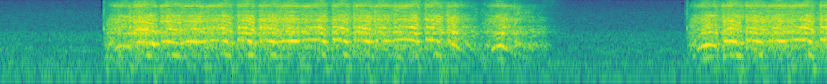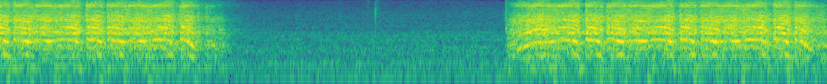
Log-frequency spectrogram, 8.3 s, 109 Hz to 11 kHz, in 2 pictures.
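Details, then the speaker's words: 1994 Suzuki RF600 after full engine rebuild, fuel fed from a reservoir, clutch engaged: three ~2-second bursts of even starter cranking, never firing; has spark and fuel pump works, owner unsure why; cranks but won't start. "i don't know what exactly is going on as far as the sound it goes like uh it sounds like it's not getting gas but it's clearly sucking up gas"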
